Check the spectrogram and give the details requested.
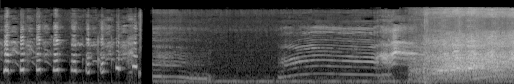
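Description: A quick run of short, high laughs, then a cat's short low moan, a long yowl that rises and falls, and a loud hiss as the white cat leaps back. The hissing cat is warning off another cat from its bed.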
